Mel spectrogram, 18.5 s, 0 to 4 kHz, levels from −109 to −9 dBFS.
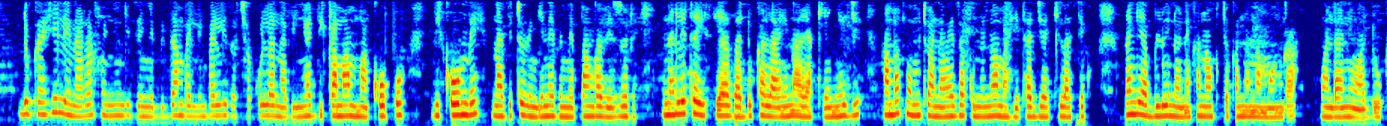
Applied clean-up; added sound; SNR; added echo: none; none; none; none.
